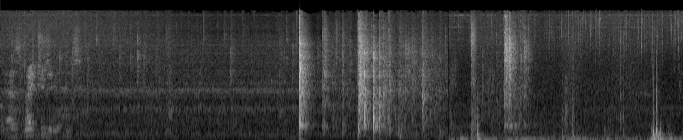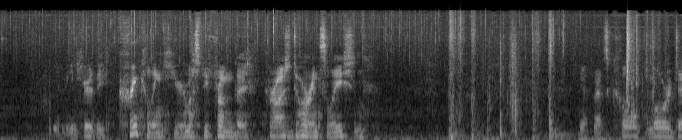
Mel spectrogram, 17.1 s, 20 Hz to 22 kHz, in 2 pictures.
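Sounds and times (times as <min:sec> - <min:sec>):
crackling and crinkling: 0:00.7 - 0:17.0
bottle cracking on concrete: 0:03.7 - 0:05.3, 0:14.1 - 0:15.7.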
